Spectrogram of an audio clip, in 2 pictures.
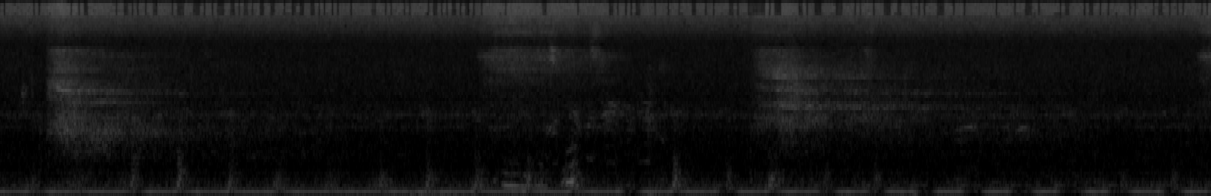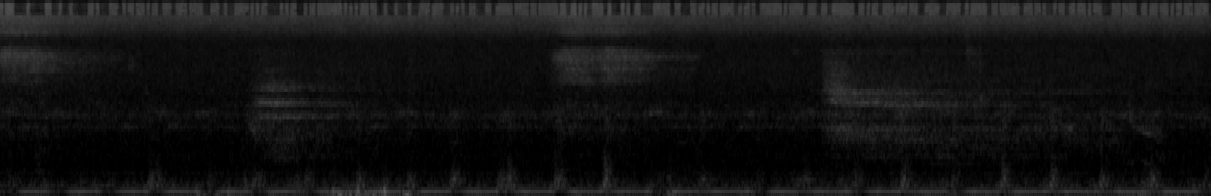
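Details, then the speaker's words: Normal bronchial breath sounds and vesicular murmur on posterior chest auscultation over the lower lobe bases, with the patient inhaling through the nose and exhaling through the mouth during a lung examination demonstration. "tanto los ruidos bronquiales y los murmullos pulmonares total y completamente normales"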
